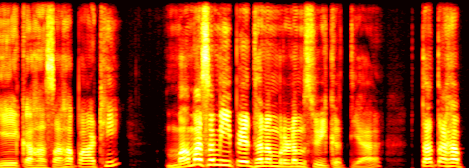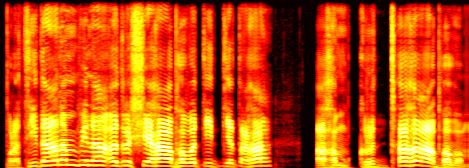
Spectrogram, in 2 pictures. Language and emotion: Sanskrit, angry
